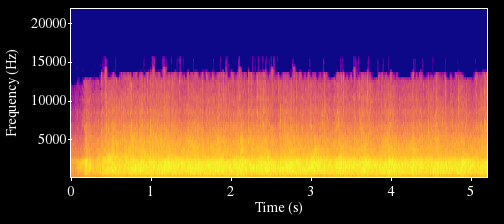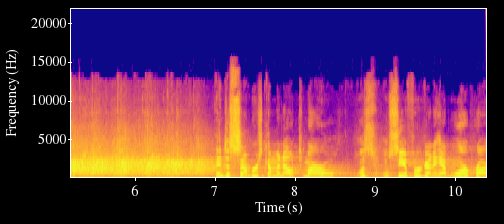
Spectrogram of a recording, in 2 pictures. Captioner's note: applause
